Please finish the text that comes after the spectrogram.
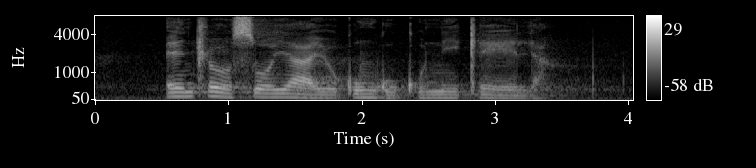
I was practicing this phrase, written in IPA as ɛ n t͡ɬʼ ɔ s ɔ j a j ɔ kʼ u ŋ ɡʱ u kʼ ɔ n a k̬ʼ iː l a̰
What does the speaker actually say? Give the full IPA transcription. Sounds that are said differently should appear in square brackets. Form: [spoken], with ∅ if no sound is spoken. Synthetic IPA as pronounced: ɛ n t͡ɬʼ ɔ s ɔ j a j ɔ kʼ u ŋ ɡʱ u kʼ [u] n [i] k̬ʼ [ɛː] l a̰

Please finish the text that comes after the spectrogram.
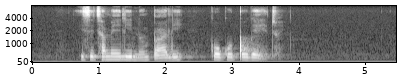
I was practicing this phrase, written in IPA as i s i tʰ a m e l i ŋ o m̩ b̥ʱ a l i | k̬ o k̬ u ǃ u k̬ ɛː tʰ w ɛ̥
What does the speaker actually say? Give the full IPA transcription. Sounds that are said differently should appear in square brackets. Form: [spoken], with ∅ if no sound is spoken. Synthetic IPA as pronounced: i s i tʰ a m e l i [n] o m̩ b̥ʱ a l i | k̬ o k̬ u ǃ u k̬ ɛː tʰ w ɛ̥

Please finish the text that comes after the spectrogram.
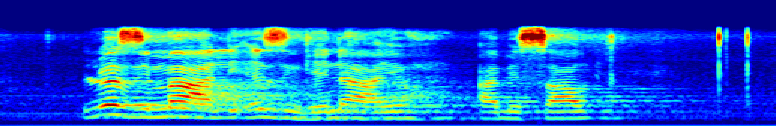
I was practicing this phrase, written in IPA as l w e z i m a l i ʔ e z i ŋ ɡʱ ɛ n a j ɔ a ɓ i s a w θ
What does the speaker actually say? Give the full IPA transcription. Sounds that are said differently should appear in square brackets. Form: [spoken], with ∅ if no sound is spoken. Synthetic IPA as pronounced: l w e z i m a l i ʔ e z i ŋ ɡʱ ɛ n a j ɔ a ɓ [ɛ] s a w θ

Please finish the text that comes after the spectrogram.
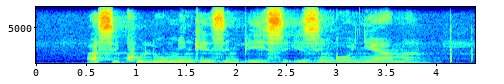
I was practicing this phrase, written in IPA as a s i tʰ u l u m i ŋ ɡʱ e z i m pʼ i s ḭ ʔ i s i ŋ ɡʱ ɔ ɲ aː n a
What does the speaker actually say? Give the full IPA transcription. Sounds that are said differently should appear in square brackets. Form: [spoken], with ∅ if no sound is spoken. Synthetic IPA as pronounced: a s i [kʰ] u l u m i ŋ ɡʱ e z i m pʼ i s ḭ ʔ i [z] i ŋ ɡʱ ɔ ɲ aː [m] a

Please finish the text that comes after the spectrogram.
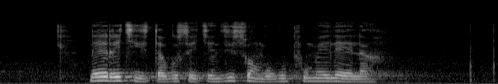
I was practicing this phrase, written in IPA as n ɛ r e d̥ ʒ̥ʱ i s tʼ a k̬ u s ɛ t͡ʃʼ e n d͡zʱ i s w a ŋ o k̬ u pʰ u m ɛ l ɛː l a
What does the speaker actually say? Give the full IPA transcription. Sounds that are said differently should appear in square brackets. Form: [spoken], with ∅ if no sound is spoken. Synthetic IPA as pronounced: n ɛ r e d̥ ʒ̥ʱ i s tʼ a k̬ u s ɛ t͡ʃʼ e n d͡zʱ i s w a ŋ o k̬ u pʰ u m ɛ l ɛː l a

